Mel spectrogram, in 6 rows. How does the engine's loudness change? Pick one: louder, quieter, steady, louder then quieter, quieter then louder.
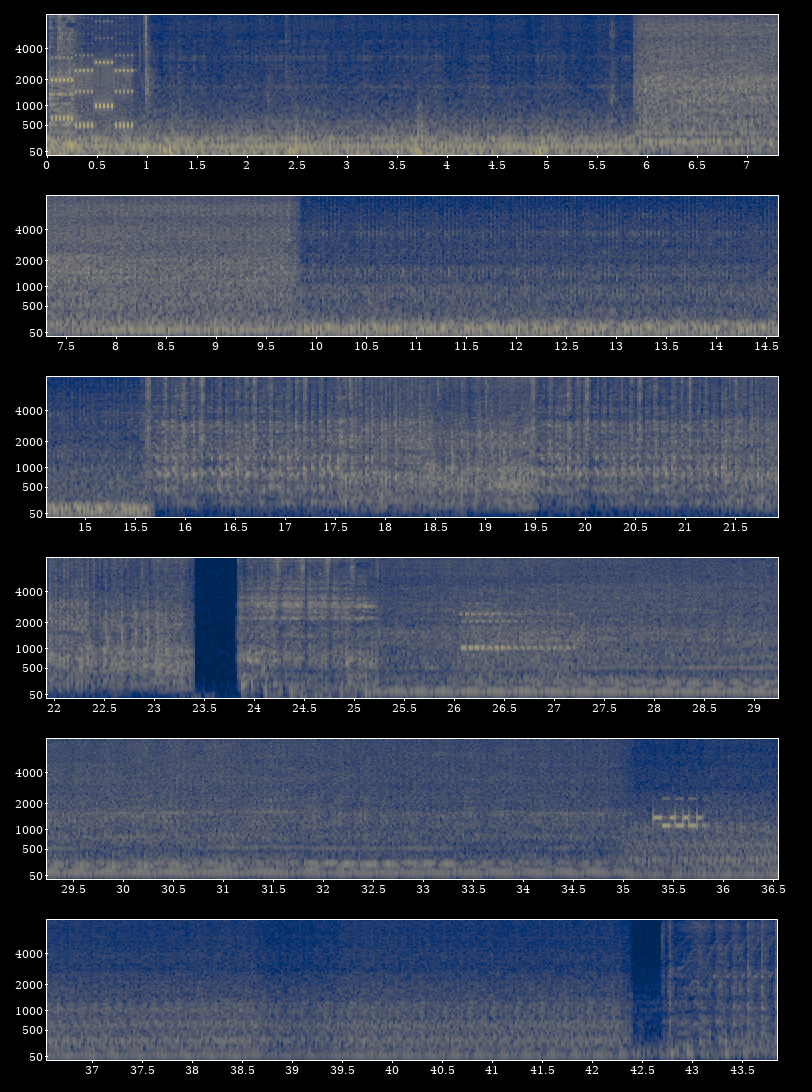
quieter.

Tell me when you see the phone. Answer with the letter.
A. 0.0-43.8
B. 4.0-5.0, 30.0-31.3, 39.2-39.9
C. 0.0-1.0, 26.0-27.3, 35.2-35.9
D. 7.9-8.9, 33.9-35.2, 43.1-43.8
C.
